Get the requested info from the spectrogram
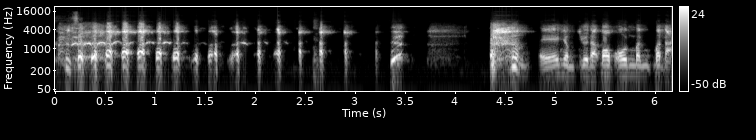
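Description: A man laughing in a fast, even run of short bursts, then talking again about four and a half seconds in.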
